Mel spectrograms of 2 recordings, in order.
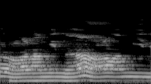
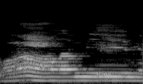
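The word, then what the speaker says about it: العالمين: Alhamdulillahirabbil alamin. Itu harus ada ain. Ya kan pertama aku bacanya datar tuh. Pertama Ibu bacanya masih alamin. Enggak Bu, alamin gitu kan.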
